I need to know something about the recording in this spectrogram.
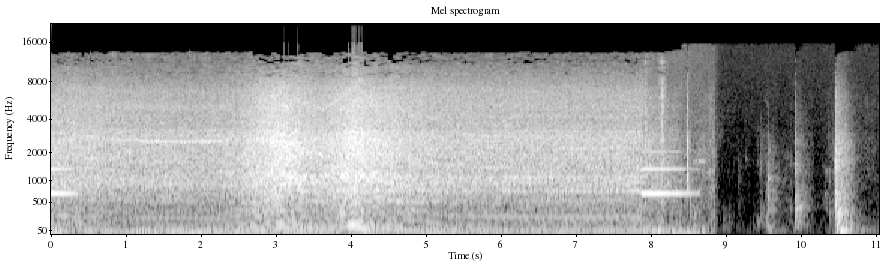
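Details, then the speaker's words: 1999 Chevrolet Malibu after reconditioning collapsed lifters (bottom end untouched), startup once lifters fill with oil: steady smooth idle, light hum, no ticking or tapping from top end; noise was lifters, valvetrain now quiet. "wow what a difference so I guess that uh shows it"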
